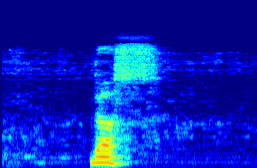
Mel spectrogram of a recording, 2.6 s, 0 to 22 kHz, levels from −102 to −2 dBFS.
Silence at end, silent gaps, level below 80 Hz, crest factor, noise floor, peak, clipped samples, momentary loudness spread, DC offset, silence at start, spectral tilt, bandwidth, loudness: 1.05 s; none; -80 dBFS; 20 dB; -77 dBFS; -18 dBFS; under 0.1%; 19 LU; under 0.1%; 0.9 s; -6.5 dB/octave; 9.2 kHz; -34 LUFS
